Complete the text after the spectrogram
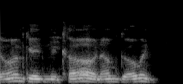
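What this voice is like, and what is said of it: Good impression of someone's voice. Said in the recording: “that's a good impression, though.”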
